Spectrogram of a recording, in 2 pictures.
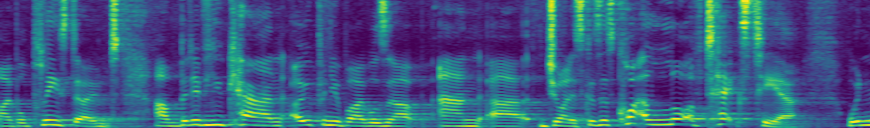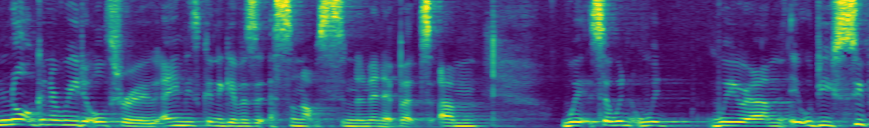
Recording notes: Join us as we take a road trip and record live at Trinity Church Nottingham’s church weekend!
